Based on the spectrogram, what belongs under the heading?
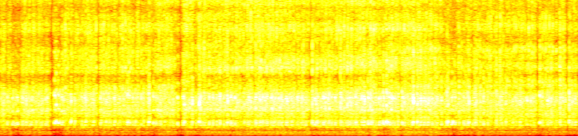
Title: Broken laptop fan sounds like a high pitched distorted fart with vibrating noise under it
